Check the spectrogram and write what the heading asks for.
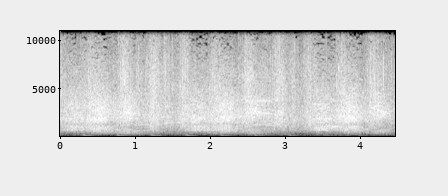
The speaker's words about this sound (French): En l'attendant, le public scande Stéphie, Stéphie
